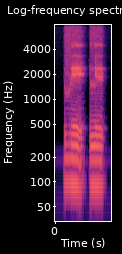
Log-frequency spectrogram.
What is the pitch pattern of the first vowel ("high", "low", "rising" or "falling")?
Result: low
